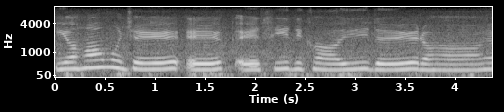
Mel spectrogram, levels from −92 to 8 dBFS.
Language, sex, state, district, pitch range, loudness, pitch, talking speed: Hindi, female, Madhya Pradesh, Katni, 220-245 Hz, -14 LUFS, 235 Hz, 110 wpm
